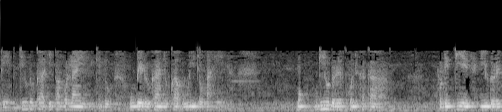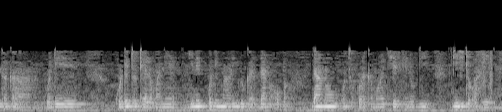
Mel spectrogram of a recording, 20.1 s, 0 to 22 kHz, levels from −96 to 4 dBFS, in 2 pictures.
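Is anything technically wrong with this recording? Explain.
Yes. Throughout the speech, nothing is heard above 3.8 kHz, and what remains sounds heavily smeared and warbling. The likely cause is AAC compression at a very low bitrate, around 16 kbps, which starves the 1,024-line frames of bits. A plain low-pass filter would sound dull but clean, without this swirling, fizzy texture.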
